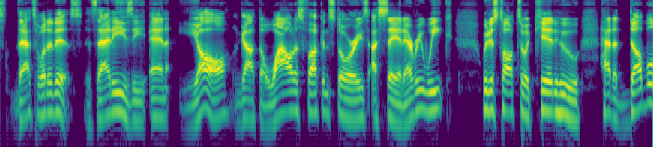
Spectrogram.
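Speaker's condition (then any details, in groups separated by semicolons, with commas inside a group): No condition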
